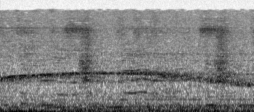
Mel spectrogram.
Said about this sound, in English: Hearing shit like that, sirens and shit.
